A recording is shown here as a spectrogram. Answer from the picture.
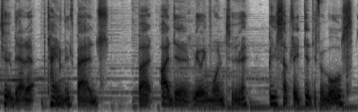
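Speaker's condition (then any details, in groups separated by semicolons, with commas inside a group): Cerebral palsy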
